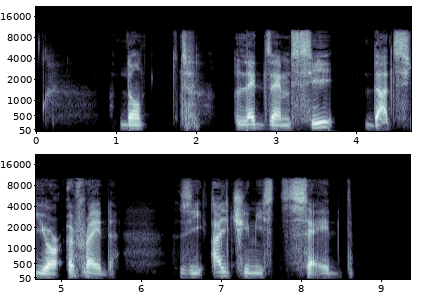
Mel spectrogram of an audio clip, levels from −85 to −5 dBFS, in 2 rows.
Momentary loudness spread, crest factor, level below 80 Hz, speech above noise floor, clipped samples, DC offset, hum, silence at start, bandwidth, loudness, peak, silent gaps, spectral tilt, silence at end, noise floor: 13 LU; 20 dB; -60 dBFS; 66 dB; under 0.1%; under 0.1%; none; 0.15 s; 10.5 kHz; -18 LUFS; -2 dBFS; none; -2 dB/octave; 0.75 s; -85 dBFS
